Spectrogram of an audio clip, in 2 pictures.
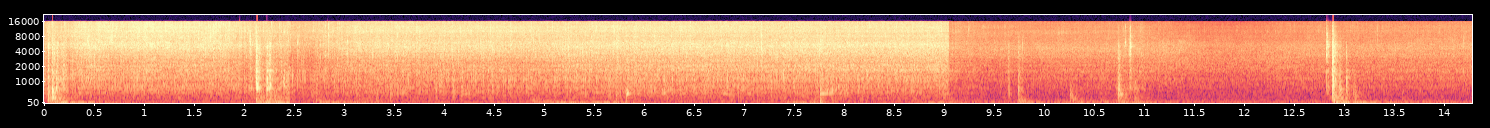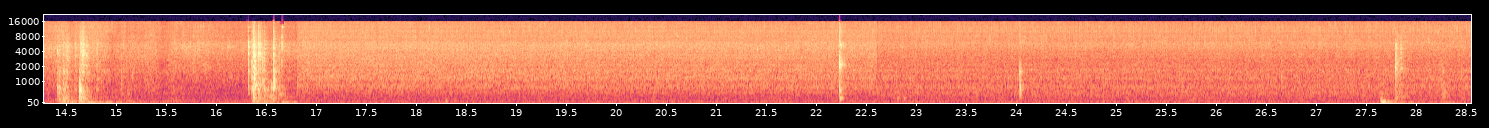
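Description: Tofu and minced garlic sizzling in oil in a nonstick frying pan. About nine seconds in the sizzle drops suddenly to a quieter hiss, and a few sharp knocks and scrapes follow as a spatula stirs shimeji mushrooms through the pan.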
